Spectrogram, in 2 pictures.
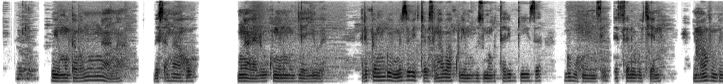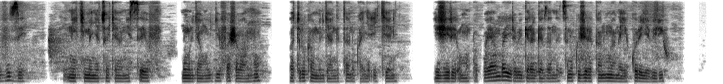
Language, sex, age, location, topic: Kinyarwanda, male, 18-24, Kigali, health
